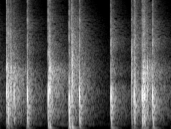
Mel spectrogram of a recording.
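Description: Sharp hand claps in a quick, uneven rhythm with short decaying tails, the clap part of a stomp-style music track before its bass beat comes in.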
